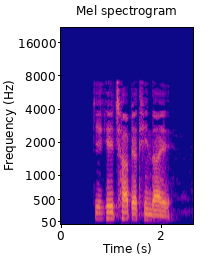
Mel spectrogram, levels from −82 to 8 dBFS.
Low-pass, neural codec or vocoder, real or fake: 7.2 kHz; none; real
